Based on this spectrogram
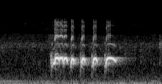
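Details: Zebra dove, locally perkutut, delivering a single crisp phrase of five bubbling coo notes, the last one longer and trailing off, against faint hum.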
